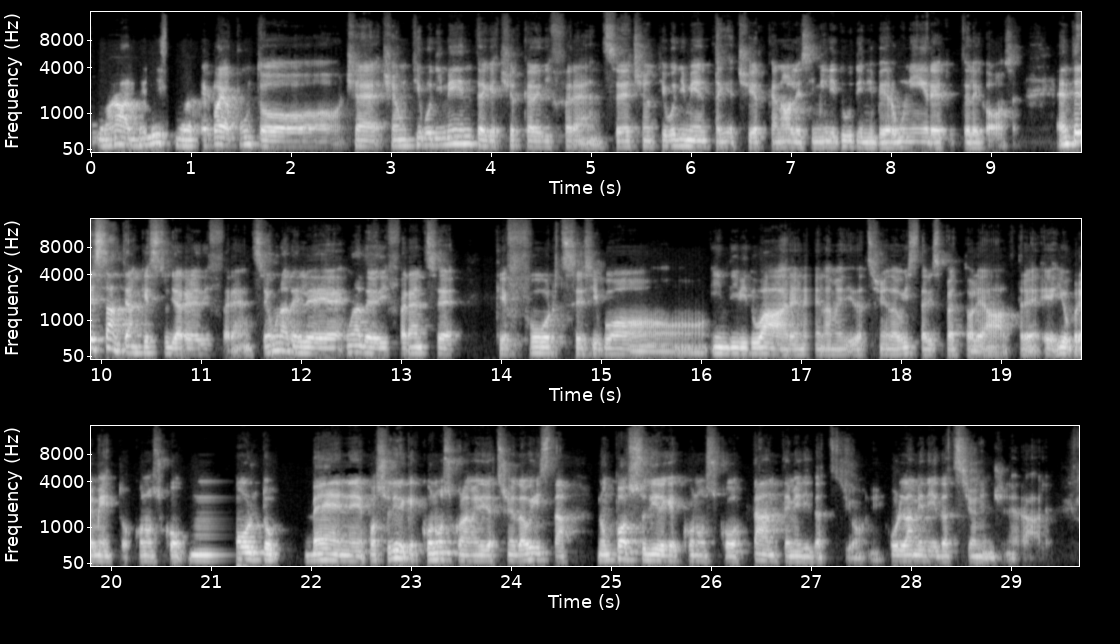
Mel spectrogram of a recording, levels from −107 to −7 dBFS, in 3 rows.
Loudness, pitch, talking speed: -24 LUFS, 115 Hz, 160 wpm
